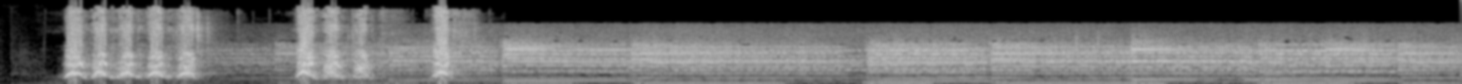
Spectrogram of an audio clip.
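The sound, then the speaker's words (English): A small mongrel dog lets out a quick string of sharp, high-pitched yips and barks, roughly eight in three bursts, loud, before sustained music takes over. “A nasty, squalling little mongrel.”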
